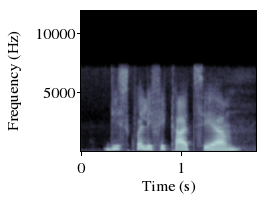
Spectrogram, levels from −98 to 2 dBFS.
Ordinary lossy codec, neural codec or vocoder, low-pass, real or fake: none; none; 7.2 kHz; real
